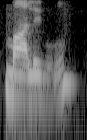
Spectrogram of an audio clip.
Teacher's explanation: Yeah, it's an Indian name, so we pronounce every single vowel in that name, and the emphasis is on the A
